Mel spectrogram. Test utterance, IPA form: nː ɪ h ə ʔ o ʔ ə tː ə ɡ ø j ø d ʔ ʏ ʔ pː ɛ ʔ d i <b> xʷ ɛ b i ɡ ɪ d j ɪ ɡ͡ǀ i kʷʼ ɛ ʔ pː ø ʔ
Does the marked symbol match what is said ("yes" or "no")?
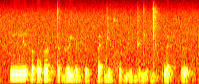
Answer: no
